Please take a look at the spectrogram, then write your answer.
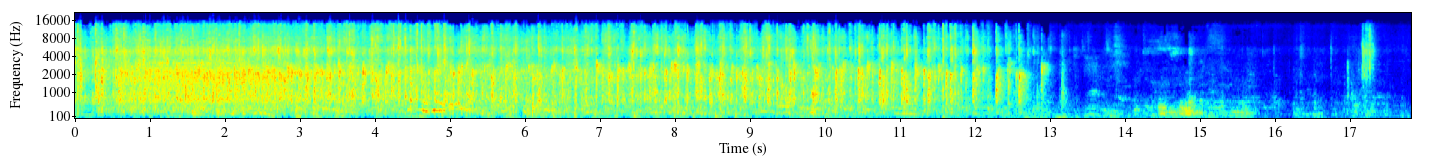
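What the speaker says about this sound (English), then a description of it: "Another round of applause" Loud sustained applause from an audience at an award ceremony, dense clapping that carries on for about twelve seconds before dropping off abruptly to faint room noise and scattered last claps.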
